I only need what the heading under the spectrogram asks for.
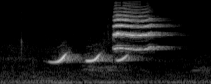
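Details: A talking parrot whistles three quick rising notes, then gives a sustained, rich, nasal harmonic call lasting about half a second.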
